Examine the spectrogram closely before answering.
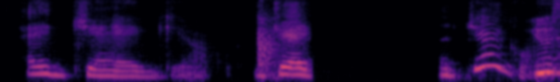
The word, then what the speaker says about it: Jaguar: And when they advertise the car, they call it a Jaguar. And it's like, Jaguar, not Jaguar. Well, and that's how a lot of people pronounce it, Mom. That's how it's supposed to be pronounced, as jaguar.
